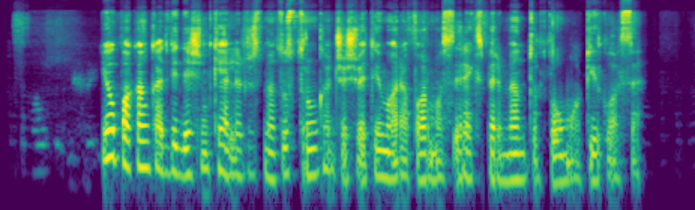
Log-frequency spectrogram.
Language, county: Lithuanian, Šiauliai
